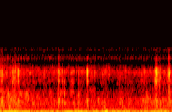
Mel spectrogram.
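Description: Faint, muffled underwater pond ambience picked up by a submerged camera: a steady low rumble with scattered small clicks and crackles.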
